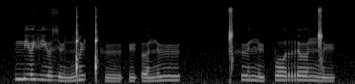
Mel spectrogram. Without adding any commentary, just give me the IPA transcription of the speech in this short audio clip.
mʲ ɵː˦ vʲ ɵː˧ z y˨ ŋ͡ǃ y˦˨ ǃʰ ʉː˨ ʔ y˧ ʔ ɵ˧ n ʉː˦ | ǀʰ ʉ˦ n y˧ p o˦ r ɵː˦ ŋ͡ǀ y˧

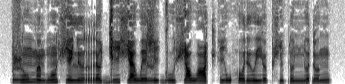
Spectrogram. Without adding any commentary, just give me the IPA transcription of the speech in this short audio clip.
ɮ ũ m œ̃ b õ ç e lʲ o r œ ɟ i ç æ w e ɮ i ɡ u ç ɑ w ɑ t͡ʃʼ i w h o ɾʲ u j ø p ç ĩ p ɾ ɵ ɲ ɵ ɗ ɵ ŋ

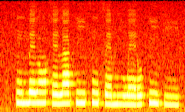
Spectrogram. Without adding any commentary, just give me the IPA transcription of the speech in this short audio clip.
k ũ˨ m ɛ˧ l ɔ̃˧ h ɛ˨ l a˧ k͡p ĩ˧ f ũ˧ f ɛ˨ m i˨ w ɛ˨ ɾ o˨˦ k͡p ĩ˦˨ k i˨

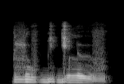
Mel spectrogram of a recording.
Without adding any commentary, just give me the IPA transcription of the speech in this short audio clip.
ɮ u v ɡ͡b i ɡ i l ɯ v

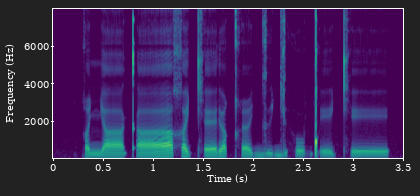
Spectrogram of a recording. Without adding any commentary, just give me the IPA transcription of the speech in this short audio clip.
q ɐ ɲ aː kʼ aː χ ɛ cʰ ɛ ɾ ɨ qʰ i ɡ ɨ ɟ ɨ h o ǃʼ eː cʰ eː

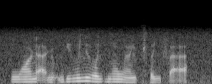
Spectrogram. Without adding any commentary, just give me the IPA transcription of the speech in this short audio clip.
w ɔ̃˧˥ ɳ a̰˧ ɳ ṵ˩˧ lʲ ɾʲ uː˧˥ lʲ w o˧ lʲ ɡ õ˧ w œ̃˩˧ lʲ ʈʰ ə˩ lʲ f a̰˩

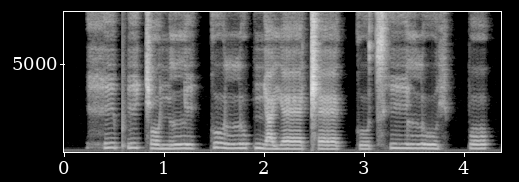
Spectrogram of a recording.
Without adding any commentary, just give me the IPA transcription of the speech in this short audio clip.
h i˧ pʼ i˧ c o˨ ɲ lː i˨ kː u˦˨ lː u˧ p ɲ a˨ j ɛː˨ ǁ ɛː˨ kː u˨ t͡sʰ iː˦ lː uː˦˨ ç pː o˧

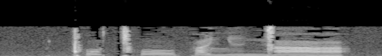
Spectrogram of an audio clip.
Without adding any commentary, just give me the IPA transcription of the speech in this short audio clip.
ǃʼ ʊ ǀʰ oː p a ʎ i ŋ͡ǀ aː

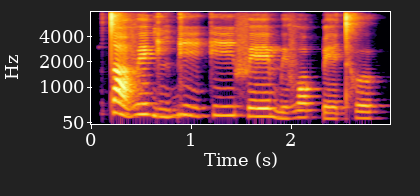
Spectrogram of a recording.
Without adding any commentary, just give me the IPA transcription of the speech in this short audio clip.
t a˦˨ v e˦ ɡ ĩ˨ ɡ͡b iː˦˨ k iː˦ f eː˦ m ɪ˨ v ɔ˦ k͡p e˨ tʰ ʊ˦

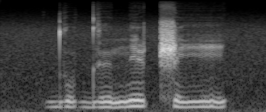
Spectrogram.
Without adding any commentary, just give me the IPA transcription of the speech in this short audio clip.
d̪ u d̪ ɨ n̪ i ʈ͡ʂ i

